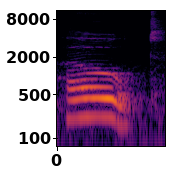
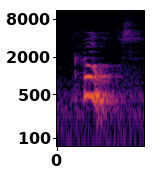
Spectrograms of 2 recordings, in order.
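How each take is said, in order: First: "coat" sounded out slowly; slow blend. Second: Said in the usual way. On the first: Shown as a demonstration. Teacher blending "coat" for the child. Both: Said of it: "I found".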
